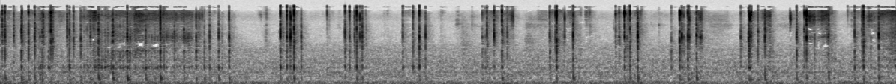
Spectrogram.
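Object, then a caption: Wooden tabletop. Long metallic nails tap and scratch across a large, solid, flat dark wood-grain tabletop. Quick, dry, bright clicks come in rapid irregular bursts, with raspy scratching in between, over a steady low rumble.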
